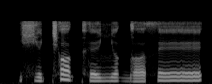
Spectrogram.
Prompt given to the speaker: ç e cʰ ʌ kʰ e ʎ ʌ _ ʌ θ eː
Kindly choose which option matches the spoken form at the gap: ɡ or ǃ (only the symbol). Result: ɡ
